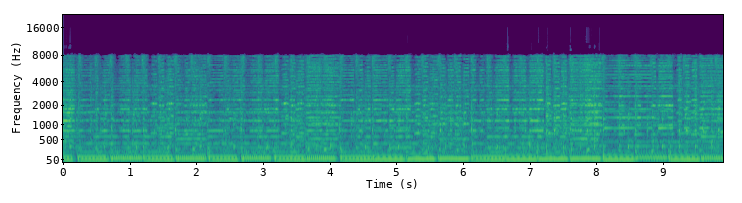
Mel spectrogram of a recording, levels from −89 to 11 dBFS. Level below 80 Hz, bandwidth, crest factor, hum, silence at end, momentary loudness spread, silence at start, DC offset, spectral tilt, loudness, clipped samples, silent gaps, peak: -20 dBFS; 8.6 kHz; 16 dB; none; 0 s; 5 LU; 0 s; under 0.1%; -3 dB/octave; -16 LUFS; under 0.1%; none; 0 dBFS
